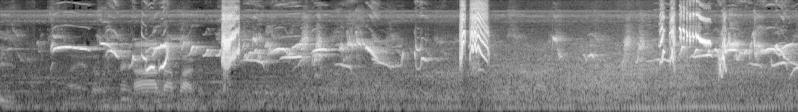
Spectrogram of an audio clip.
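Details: Fighter Oriental magpie-robin, its song packed with fill-in phrases to set other magpie-robins going: high whistled twists and trills broken by several short, loud, harsh bursts, with faint background hiss.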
